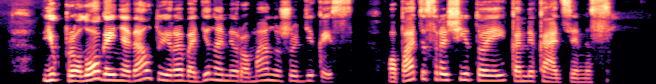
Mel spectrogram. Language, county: Lithuanian, Kaunas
